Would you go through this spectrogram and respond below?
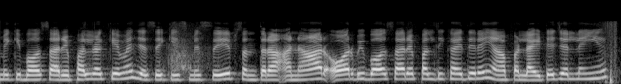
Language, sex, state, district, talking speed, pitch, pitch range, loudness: Hindi, female, Chhattisgarh, Korba, 270 wpm, 230 Hz, 220-250 Hz, -14 LUFS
